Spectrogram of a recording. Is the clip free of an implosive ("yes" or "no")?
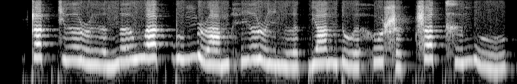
no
